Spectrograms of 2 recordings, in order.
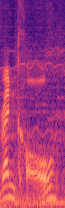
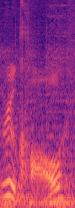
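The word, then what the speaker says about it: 入口: So I was like, okay, that's Ren, and then you have Renkou, entrance. But then I later learned that it's actually pronounced Rukou.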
